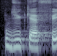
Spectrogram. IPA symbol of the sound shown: k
